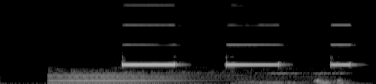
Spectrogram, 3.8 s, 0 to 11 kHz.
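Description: Three high electronic beeps from a Tamiya Arocs 4151 8x8 RC truck sound module's reversing signal, two long and one shorter, clear and close, preceded by a low mechanical hum.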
